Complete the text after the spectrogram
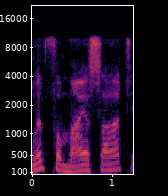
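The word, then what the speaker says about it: Lymphomyosot: It was made in Germany, but it's called lymphomyosat. It's spelled L-Y-M-P-H, like lymph, and then M-Y-O-S-O-T-T.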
